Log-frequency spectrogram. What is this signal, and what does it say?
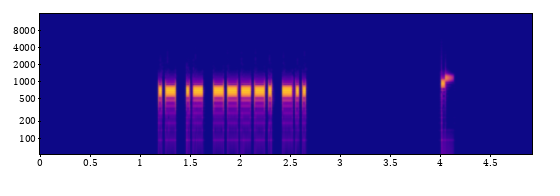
Morse code, heard as a keyed tone, about 36 wpm, 700 Hz. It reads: AA9D
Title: USA Call Signs - 4 Characters - 2x Character Spacing - 35wpm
